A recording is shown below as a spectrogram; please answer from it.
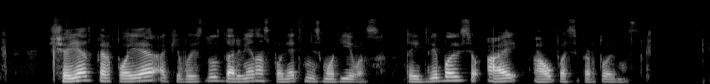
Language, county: Lithuanian, Klaipėda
